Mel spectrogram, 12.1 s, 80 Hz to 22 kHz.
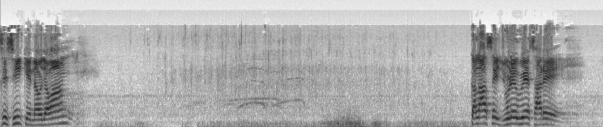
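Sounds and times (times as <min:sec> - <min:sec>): low wind rumble on microphone: 0:01.8 - 0:10.7.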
